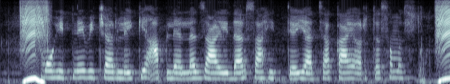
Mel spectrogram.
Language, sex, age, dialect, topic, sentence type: Marathi, female, 18-24, Standard Marathi, agriculture, statement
